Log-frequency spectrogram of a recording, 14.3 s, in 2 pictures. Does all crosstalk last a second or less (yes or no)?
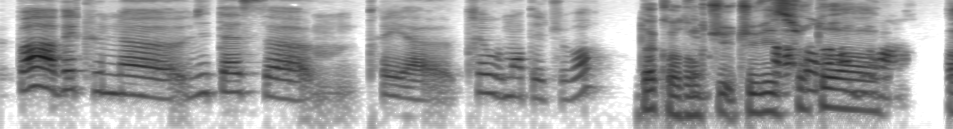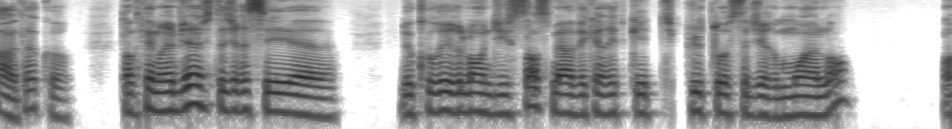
no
